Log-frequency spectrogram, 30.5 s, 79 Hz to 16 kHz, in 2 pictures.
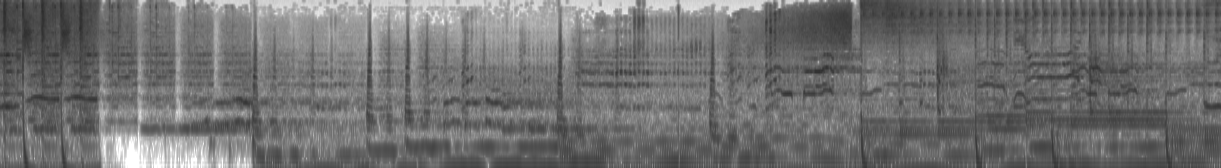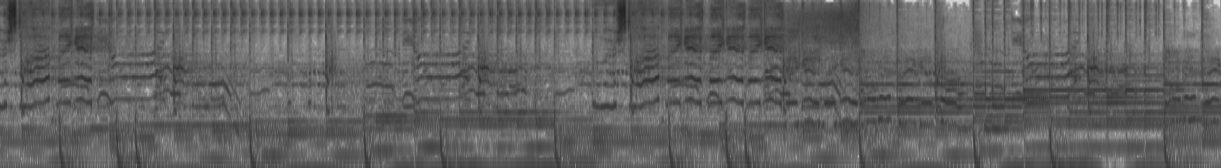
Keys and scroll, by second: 2.7 v, 5.4 shift+Left, 15.9 shift+Left, 16.2 shift+Left, 19.5 shift+Left, 27.1 ctrl+g.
